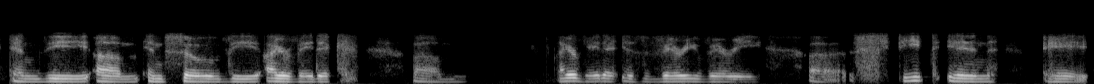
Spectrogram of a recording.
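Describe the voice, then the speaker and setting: A man in his late forties, a yoga teacher and doctor, answering interview questions in a reflective, halting way with many restarts. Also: medium pitch, gravelly, husky, no echo. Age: 40s. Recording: dry, tinny phone line.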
